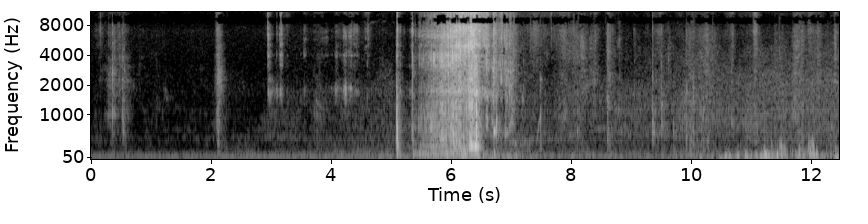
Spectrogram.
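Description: A die-cast toy car rolling down a plastic slide: a sharp click about five seconds in, then a rolling scrape for about two seconds. Soft knocks and handling sounds near the end.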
